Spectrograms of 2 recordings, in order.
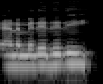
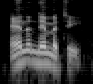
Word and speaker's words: anonymity: Animidity. Animid. How do you say that? Anonymity.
